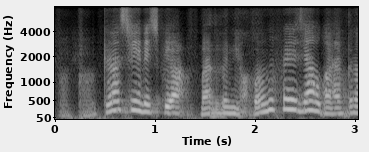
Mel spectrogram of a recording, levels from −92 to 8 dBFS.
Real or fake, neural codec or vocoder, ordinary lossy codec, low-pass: fake; codec, 16 kHz, 0.5 kbps, FreqCodec, smaller model; none; none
